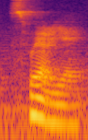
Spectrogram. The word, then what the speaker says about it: Sverige: It's pronounced Sverige. I don't know any Swedish, so let's find out. Sverige.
